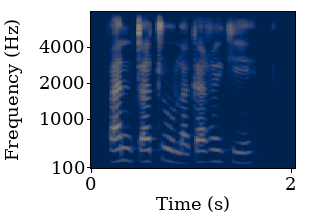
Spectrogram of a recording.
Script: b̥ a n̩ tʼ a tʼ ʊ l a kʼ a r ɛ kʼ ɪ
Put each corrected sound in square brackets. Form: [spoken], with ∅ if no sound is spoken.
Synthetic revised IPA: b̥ a n̩ tʼ a tʼ ʊ l a kʼ a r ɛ kʼ ɪ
